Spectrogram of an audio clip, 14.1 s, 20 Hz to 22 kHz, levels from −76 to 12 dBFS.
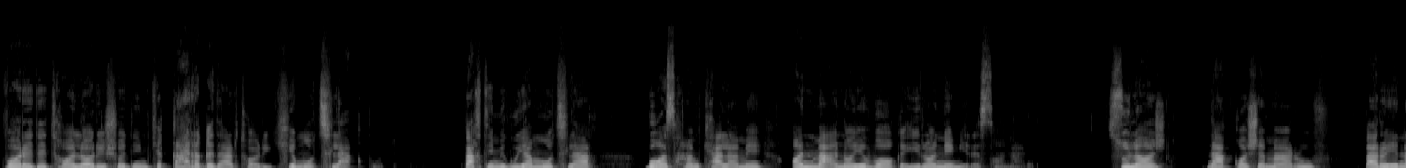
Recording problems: abrupt cut into speech; at the end

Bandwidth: 18.5 kHz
